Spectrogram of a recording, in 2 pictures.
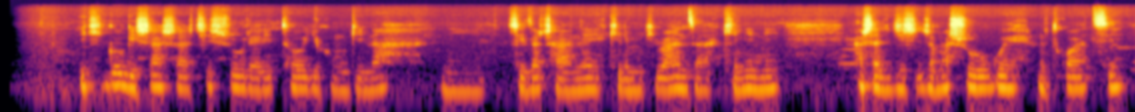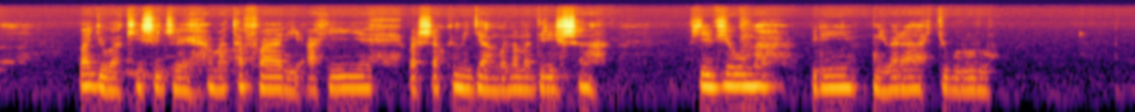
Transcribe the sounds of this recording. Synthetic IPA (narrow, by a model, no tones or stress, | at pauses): ikʰiɡo̞ɡiʃaːʃat͡ʃiʃuːɾeaɾitʰo̞ɟukumuɡinani | t͡ʃiːzat͡ʃaːne̞kʰiɾimukʰiβaːnzakʰinini | haʃaid͡ʒiʃid͡ʒeamaʃuːɡwe̞nutwaːt͡si | βaɟuːβakʰiʃid͡ʒe̞amatʰafaɾiʔahije̞βaʃiɾakwimiɾɟaːŋɡo̞namadiɾiʃa | v̥jiːvjuːma | βiɾimŋiːβaɾajuβuɾuɾu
